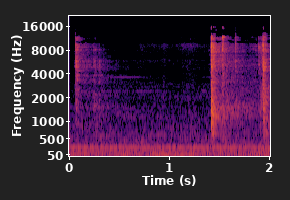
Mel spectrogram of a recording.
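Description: A few short, sharp metallic clicks, the clearest about one and a half seconds in, from bolts, nuts and washers being handled on a gyroplane rotor mast, over a faint steady hum.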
